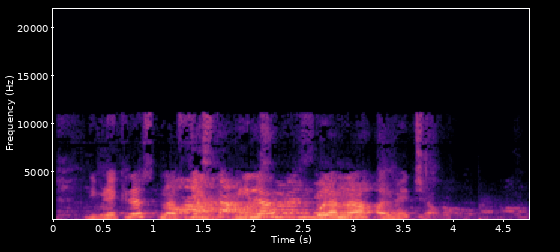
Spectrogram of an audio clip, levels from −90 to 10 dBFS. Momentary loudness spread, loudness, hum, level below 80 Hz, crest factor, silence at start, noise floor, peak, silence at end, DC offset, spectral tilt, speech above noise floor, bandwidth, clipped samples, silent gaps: 17 LU; -15 LUFS; none; -46 dBFS; 16 dB; 0.3 s; -41 dBFS; -2 dBFS; 0.15 s; under 0.1%; -5 dB/octave; 25 dB; 11.5 kHz; under 0.1%; none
